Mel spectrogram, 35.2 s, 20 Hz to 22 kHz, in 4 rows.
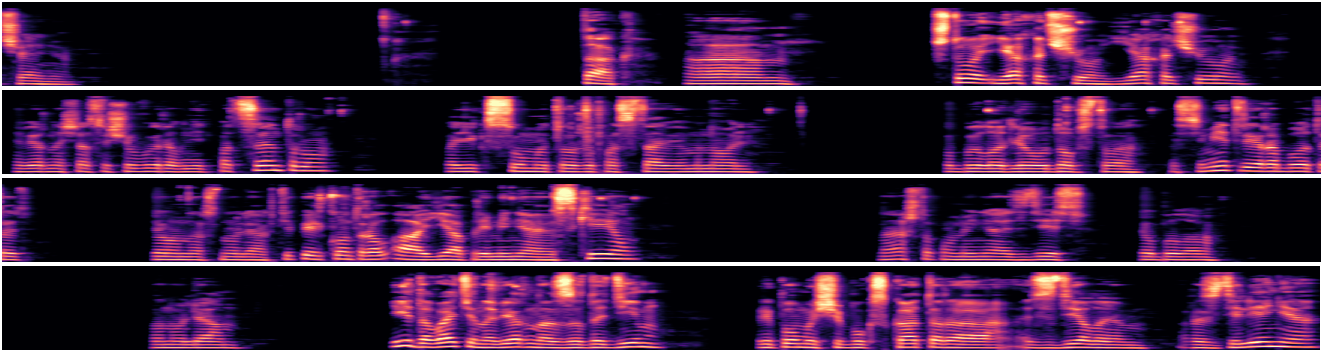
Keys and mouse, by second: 0.8 Tab, 1.4 shift+middle click, 1.8 middle click, 2.6 middle click, 3.0 shift+middle click, 5.5-7.0 middle drag, 7.5 middle click, 10.2 click, 11.4-12.6 drag, 13.8-15.2 alt+middle drag, 15.8 shift+middle drag, 16.3-18.0 middle drag, 18.2 shift+middle drag, 18.6 click, 19.8 ctrl+a, 21.3 shift+click, 21.7 click, 22.4 shift+click, 26.0 shift+middle click, 26.4-28.9 middle drag, 29.4 alt+middle click.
